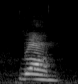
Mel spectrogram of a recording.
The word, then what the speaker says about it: Ren: His name's Kylo." – Ren. – Kylo Ren. Rhymes with Ben.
